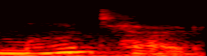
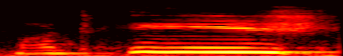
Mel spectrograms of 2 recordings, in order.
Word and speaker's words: Montage: Beauregard I don't think it's Montag in the end, is it? Montage. Thank you. Okay, just starting again. resume. So it's about this guy, Beauregard, affectionately nicknamed Bug Montage, and he is just kind of your working man.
